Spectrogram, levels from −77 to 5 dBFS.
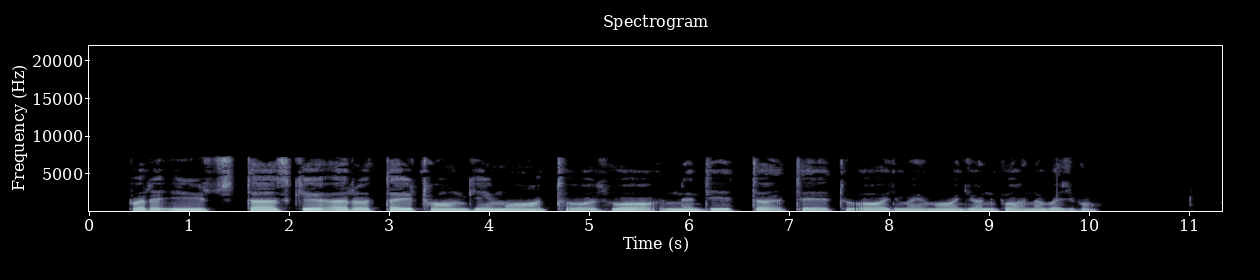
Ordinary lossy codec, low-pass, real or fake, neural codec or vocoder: MP3, 32 kbps; 7.2 kHz; real; none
